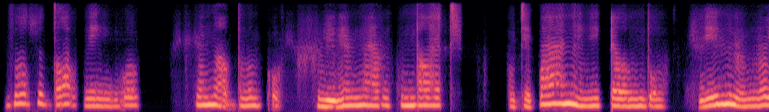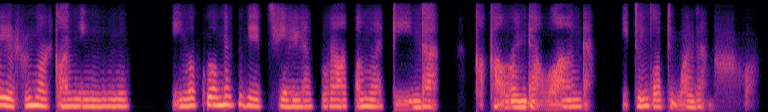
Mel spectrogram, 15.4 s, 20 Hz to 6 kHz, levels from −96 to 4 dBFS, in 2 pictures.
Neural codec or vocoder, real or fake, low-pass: codec, 16 kHz, 0.5 kbps, FreqCodec, smaller model; fake; 5.4 kHz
